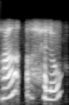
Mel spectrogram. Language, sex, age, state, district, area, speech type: Hindi, female, 18-30, Bihar, Muzaffarpur, rural, conversation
